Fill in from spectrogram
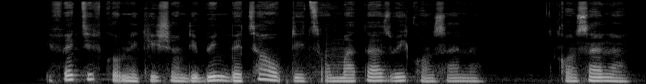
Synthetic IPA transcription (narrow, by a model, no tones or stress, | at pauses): ifɛk̚tiv̥kʰɔ̰mjunikʰeʃɔ̃ndebɹĩŋbɛtʰaɔp̚detsɔ̰̃nmatʰaswe | kʰɔ̃nsanã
